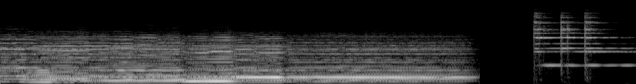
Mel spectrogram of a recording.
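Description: A long, sustained ringing tone shifts in pitch, then cuts to silence before a bright bell is struck three times in quick succession, clear, with no voices, sounding from a red brick house.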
